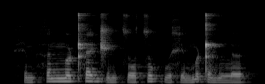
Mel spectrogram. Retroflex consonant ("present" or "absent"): present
